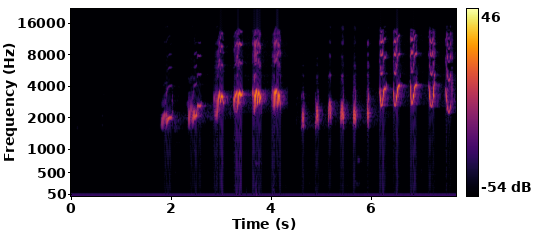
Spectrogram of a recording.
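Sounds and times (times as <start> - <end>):
chalk-browed mockingbird singing, sabia do campo: 1.8 - 7.7.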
